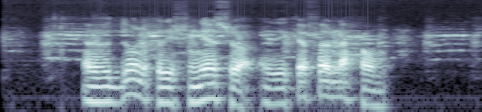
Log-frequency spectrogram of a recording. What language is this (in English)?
Kabyle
